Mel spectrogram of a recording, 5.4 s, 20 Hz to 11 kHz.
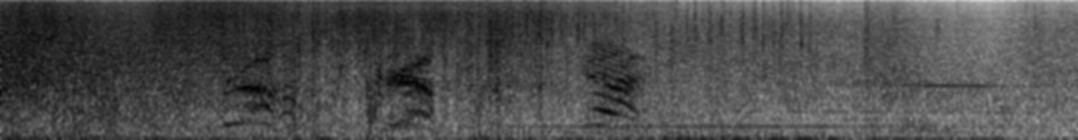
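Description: A frigate explodes in the video game Mass Effect 3, a loud sustained rumbling blast with crackling bursts and a ringing tone layered over dense roaring noise.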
